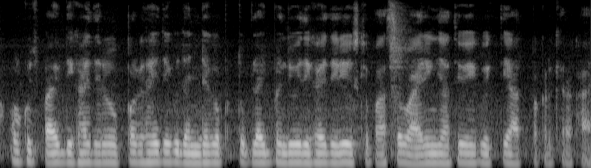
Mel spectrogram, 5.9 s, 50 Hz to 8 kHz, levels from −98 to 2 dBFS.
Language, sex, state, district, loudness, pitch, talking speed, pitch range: Hindi, male, Bihar, Vaishali, -29 LUFS, 120 Hz, 325 wpm, 120-125 Hz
